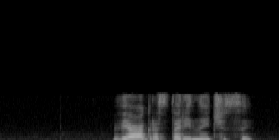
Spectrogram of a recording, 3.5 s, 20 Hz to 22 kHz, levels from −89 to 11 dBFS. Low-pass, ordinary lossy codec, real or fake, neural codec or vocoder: 7.2 kHz; AAC, 32 kbps; real; none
